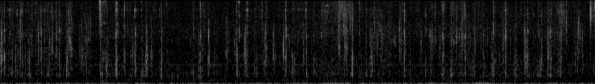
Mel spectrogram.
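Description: Close-miked chewing of a mouthful of food with the mouth closed: small wet mouth clicks and smacks at an irregular pace, a little louder about seven seconds in and again near the end.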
